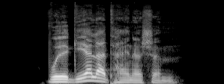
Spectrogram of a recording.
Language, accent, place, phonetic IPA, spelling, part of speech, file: German, Germany, Berlin, [vʊlˈɡɛːɐ̯laˌtaɪ̯nɪʃm̩], vulgärlateinischem, adjective, De-vulgärlateinischem.ogg
- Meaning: strong dative masculine/neuter singular of vulgärlateinisch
